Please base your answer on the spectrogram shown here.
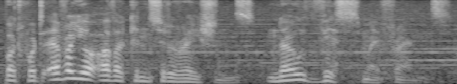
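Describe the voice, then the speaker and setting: A man's voice: on the high side, very animated, moderate pace, darkish tone, faint music behind. A man playing an earnest, courteous fantasy hero and troubled leader, speaking formally and solemnly in an audio drama. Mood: grave, urging.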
